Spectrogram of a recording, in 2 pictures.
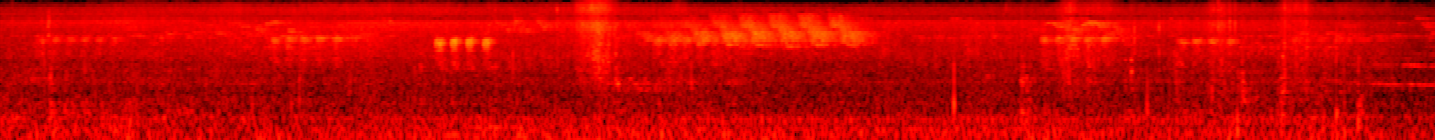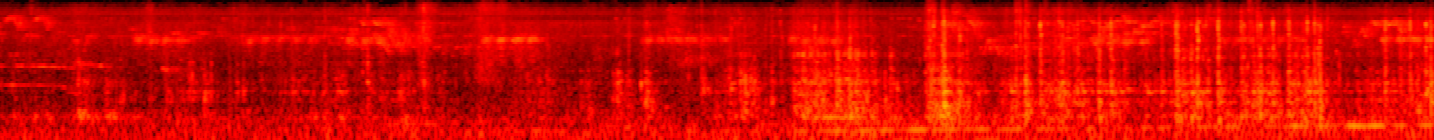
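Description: Birds chirping in short repeated calls, with scattered clicks and rattles that grow busier in the last few seconds.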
